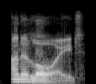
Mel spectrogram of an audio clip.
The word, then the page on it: unalloyed: British English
